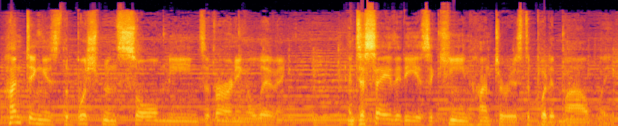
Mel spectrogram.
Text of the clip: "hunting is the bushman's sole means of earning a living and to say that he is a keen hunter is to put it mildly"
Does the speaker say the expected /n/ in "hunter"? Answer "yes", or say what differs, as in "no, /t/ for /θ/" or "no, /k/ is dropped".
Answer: yes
